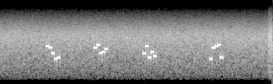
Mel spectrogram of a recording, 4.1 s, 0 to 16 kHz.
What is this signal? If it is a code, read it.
Five-tone selective call (EEA), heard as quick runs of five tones, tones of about 40 ms, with radio hiss and a squelch burst at the end. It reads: 09512 99568 50263 19002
